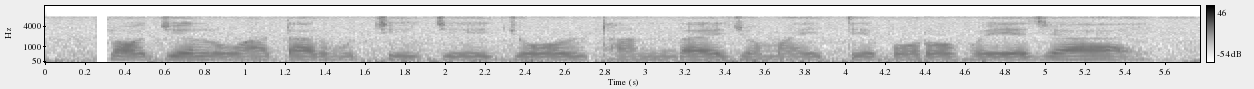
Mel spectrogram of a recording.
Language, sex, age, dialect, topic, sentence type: Bengali, male, 36-40, Jharkhandi, agriculture, statement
